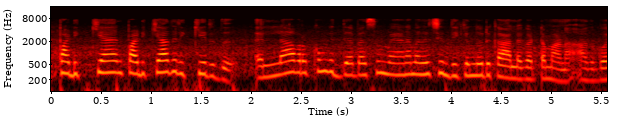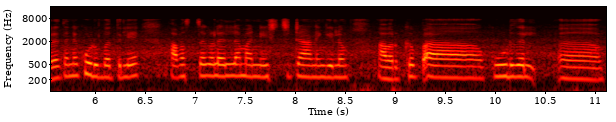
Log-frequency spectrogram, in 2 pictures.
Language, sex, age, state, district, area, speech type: Malayalam, female, 18-30, Kerala, Palakkad, urban, spontaneous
